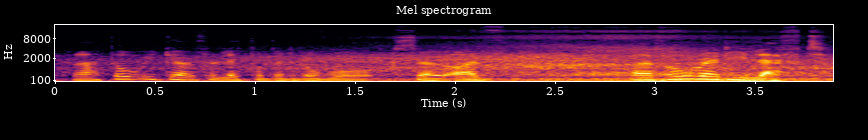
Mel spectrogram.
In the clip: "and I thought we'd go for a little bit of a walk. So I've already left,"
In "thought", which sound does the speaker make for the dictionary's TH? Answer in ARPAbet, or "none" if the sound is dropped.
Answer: TH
